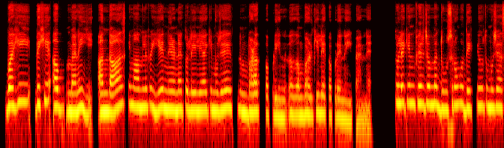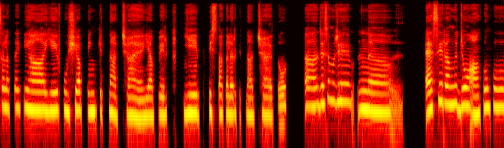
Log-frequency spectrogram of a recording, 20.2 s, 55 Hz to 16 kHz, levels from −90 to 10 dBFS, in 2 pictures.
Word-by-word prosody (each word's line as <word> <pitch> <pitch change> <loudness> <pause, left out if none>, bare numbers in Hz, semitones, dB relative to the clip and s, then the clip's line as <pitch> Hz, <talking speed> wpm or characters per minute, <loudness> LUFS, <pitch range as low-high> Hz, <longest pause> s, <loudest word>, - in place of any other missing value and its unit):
वही 320 +5 +3
देखिए 290 +3 0
अब 265 -2 +3
मैंने 225 +1 +4
ये 225 -6 -1 0.2
अंदाज़ 230 +6 +4
के - - -6
मामले 265 0 +3
पर 275 - -6
ये 245 +2 +2
निर्णय 240 -1 +3
तो - - 0
ले 235 0 +1
लिया 230 0 +2
है 235 - -1
कि 240 +1 -6
मुझे 240 +2 +2 0.2
भड़क 220 0 +2
कपड़ी 190 -2 -3 0.5
भड़कीले 205 +1 -1
कपड़े 185 -1 -4
नहीं 165 -2 -3
पहनने - - -8
हैं। - - -11 0.5
तो 305 - +1
लेकिन 300 0 0
फिर 300 0 +1
जब 295 +1 +1
मैं 290 0 +2
दूसरों 245 +4 0
को 295 -1 -2
देखती 250 +2 -2
हूँ 275 - -1
तो 270 - -5
मुझे 260 +1 +2
ऐसा 260 +1 -2
लगता 260 0 -4
है 255 - -3
कि 260 0 -2
हाँ 235 -1 +4
ये 230 0 +1
फ्यूशिया 235 +1 +1
पिंक 225 0 +1
कितना 220 -1 -4
अच्छा 195 +1 -3
है 180 -2 0
या 185 0 0
फिर 200 0 -3 0.3
ये 215 0 +3 0.2
पिस्ता 215 -1 -2
कलर 200 0 -1
कितना 200 -1 -8
अच्छा 195 +2 -3
है। 190 -1 -3
तो 140 +1 -2 0.4
अ, 275 0 0
जैसे 295 +5 -1
मुझे 330 -1 -1 0.2
ना, 225 -3 +1 0.5
ऐसे 255 +8 +4
रंग 295 -1 +2
जो 280 0 +3
आँखों 235 +4 +1
को 265 0 -2
240 Hz, 190 wpm, -22 LUFS, 215-270 Hz, 0.5 s, मैंने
